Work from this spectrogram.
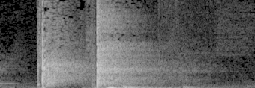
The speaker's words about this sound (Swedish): om vi klappar igång det här först. Ja, just ja. En, två, tre,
